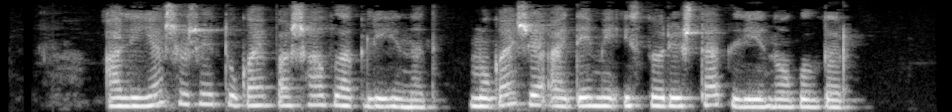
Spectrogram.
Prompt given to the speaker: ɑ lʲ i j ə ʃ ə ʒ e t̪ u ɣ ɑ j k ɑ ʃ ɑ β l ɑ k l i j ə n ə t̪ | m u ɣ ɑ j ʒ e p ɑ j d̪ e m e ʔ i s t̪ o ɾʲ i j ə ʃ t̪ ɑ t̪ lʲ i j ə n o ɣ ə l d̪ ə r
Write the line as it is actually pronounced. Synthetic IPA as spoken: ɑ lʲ i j ɑ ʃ ə ʒ e t̪ u ɣ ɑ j p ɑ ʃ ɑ β l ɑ k l i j ə n ə t̪ | m o ɣ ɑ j ʒ e ʔ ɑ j d̪ e m e ʔ i s t̪ o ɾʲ i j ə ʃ t̪ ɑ t̪ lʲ i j ə n o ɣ ə l d̪ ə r

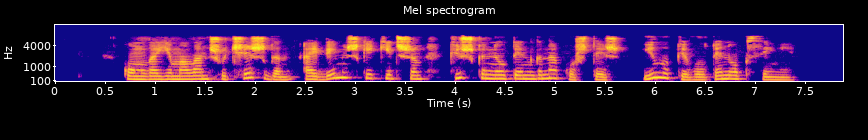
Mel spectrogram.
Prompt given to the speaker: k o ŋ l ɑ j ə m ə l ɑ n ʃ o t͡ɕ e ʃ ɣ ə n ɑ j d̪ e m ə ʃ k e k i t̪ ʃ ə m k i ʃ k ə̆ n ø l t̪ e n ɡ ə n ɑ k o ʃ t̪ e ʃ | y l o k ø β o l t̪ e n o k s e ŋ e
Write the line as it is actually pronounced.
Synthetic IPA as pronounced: k o ŋ l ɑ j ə m ɑ l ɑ n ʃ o t͡ɕ e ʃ ɣ ə n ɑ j d̪ e m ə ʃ k e k i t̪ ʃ ə m k y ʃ k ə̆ n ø l t̪ e n ɡ ə n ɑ k o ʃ t̪ e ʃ | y l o k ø β o l t̪ e n o k s e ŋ e

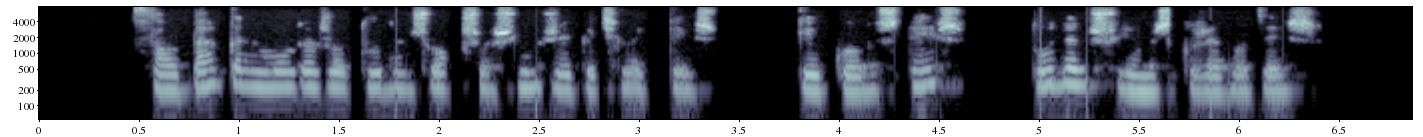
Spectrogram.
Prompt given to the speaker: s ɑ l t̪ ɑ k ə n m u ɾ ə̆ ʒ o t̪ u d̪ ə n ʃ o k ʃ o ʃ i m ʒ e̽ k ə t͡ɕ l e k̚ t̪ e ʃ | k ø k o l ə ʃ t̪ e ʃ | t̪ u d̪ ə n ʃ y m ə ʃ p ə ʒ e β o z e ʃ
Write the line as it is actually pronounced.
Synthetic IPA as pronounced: s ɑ l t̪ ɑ k ə n m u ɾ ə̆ ʒ o t̪ u d̪ ə n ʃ o k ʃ o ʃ y m ʒ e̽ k ə t͡ɕ l e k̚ t̪ e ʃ | k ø k o l ə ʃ t̪ e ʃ | t̪ u d̪ ə n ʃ y m ə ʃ k ə ʒ e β o z e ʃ

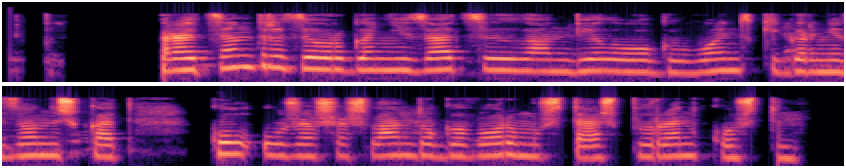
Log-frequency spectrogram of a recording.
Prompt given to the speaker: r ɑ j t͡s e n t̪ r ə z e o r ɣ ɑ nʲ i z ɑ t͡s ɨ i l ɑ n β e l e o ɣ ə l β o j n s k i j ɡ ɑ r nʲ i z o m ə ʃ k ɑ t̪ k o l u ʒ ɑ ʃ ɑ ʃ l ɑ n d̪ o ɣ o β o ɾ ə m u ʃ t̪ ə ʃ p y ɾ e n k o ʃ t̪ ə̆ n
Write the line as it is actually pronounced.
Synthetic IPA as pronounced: r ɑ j t͡s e n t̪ r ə z e o r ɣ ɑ nʲ i z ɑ t͡s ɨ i l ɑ n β e l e o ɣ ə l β o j n s k i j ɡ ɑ r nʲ i z o n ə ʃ k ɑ t̪ k o l u ʒ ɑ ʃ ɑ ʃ l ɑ n d̪ o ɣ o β o ɾ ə m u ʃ t̪ ɑ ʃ p y ɾ e n k o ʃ t̪ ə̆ n

